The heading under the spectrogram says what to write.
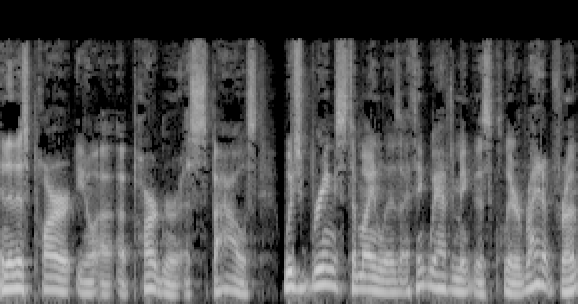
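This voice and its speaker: The man's voice comes across somewhat breathy. The background is quiet. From Utah, US. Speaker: family life professor, podcast host. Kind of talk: casual chat.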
